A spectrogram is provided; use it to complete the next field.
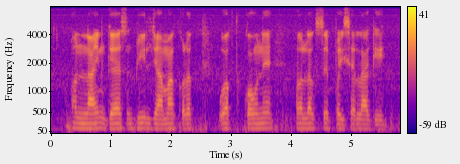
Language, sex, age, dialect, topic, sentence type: Bhojpuri, male, <18, Northern, banking, question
